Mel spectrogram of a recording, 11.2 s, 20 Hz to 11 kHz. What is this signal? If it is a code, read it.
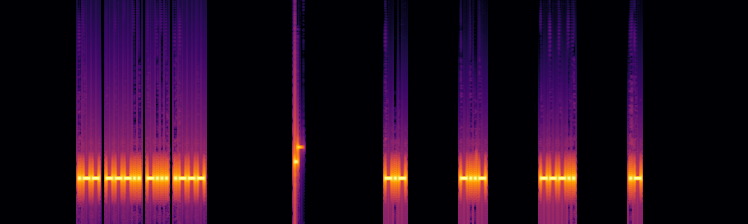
Morse code, heard as a keyed tone, about 36 wpm, spaced as for 15 wpm, 700 Hz. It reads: W8BJ KX8A
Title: USA Call Signs - 4 Characters - 8x Character Spacing - 35wpm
